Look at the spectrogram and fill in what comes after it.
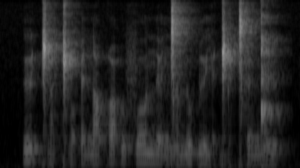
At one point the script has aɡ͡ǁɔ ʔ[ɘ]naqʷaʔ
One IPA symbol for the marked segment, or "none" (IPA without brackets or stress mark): ɛ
